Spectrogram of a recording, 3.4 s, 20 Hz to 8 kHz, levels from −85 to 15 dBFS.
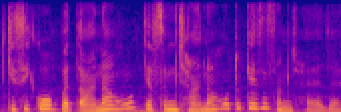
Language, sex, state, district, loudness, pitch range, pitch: Hindi, female, Delhi, New Delhi, -16 LUFS, 220-305 Hz, 260 Hz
